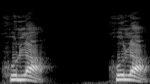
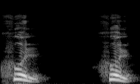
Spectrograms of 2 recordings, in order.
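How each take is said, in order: First: खुला with the final ला drawn out long; long aa at the end; stretched aa. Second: खुल said short, with no long a at the end; short khul. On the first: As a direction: drag out the aa in खुला. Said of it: "आ की मात्रा को खींच के पढ़ते हैं". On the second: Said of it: "अगर आ की मात्रा नहीं होती". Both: Shown as a demonstration.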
